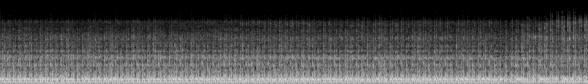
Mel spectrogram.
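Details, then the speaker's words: Civic build's engine with stock cams, boost controller and newly welded crankcase breather: a loud choppy idle with lumpy throttle blips, steady with no knocks or squeals. The alternator is working, the belt is tracking, and it sounds healthy. "so it sounds like it sounds like it's a lot it's not locked no it's not locked for sure it sounds Rowdy with stock cams"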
